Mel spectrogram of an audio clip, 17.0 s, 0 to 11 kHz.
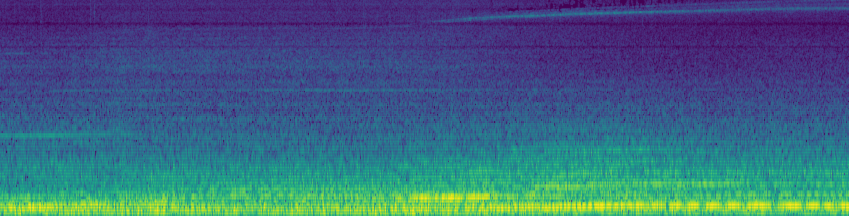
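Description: The twin pusher Pratt & Whitney PT6A turboprop engines of a Piaggio P180 Avanti, heard from inside the cockpit, spooling up as power is advanced for takeoff. A steady drone whose tones rise in pitch and grow louder from about halfway through, with a faint high whine climbing slowly.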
